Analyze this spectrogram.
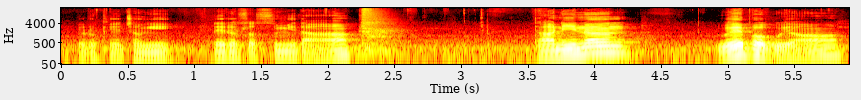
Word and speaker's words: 웨버: 단위는 웨버고요. WB라고 쓰고 웨버라고 읽습니다.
